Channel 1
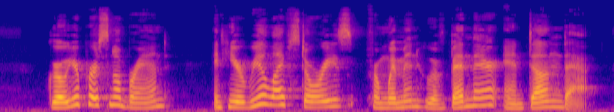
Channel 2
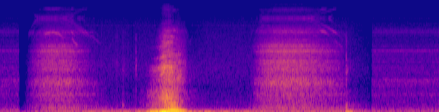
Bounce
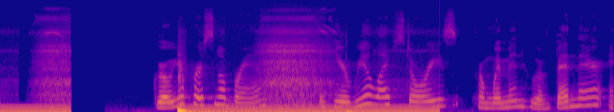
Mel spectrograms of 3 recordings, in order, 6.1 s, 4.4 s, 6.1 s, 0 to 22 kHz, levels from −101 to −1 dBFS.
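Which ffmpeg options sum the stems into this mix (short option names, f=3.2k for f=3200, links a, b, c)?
-filter_complex "[0:a]adelay=1050,volume=-19dB[a];[1:a]aeval=exprs='val(0)+0.00631*(sin(2*PI*50*n/s)+sin(2*PI*2*50*n/s)/2+sin(2*PI*3*50*n/s)/3+sin(2*PI*4*50*n/s)/4+sin(2*PI*5*50*n/s)/5)':c=same,volume=1dB,asplit=3[b][c][d];[b]atrim=end=0.71,asetpts=PTS-STARTPTS,afade=t=out:st=0.706:d=0.004:c=hsin[e];[c]atrim=start=0.71:end=1.78,asetpts=PTS-STARTPTS,volume=0[f];[d]atrim=start=1.78,asetpts=PTS-STARTPTS,afade=t=in:d=0.004:c=hsin[g];[e][f][g]concat=n=3:v=0:a=1[h];[a][h]amix=inputs=2:normalize=0,equalizer=f=2.4k:w=0.35:g=-12"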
